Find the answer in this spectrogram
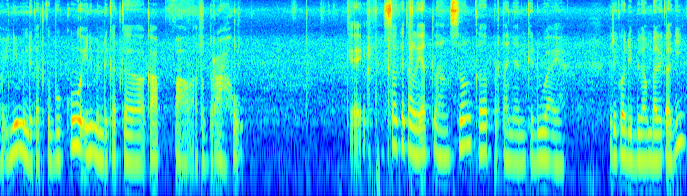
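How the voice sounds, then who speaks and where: Reading tarot casually, this woman thinks out loud, filling pauses often and dropping in English words. Her cold leaves her stuffy and nasal, and her low voice carries vocal fry and a dark tone over a slight hiss or hum.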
